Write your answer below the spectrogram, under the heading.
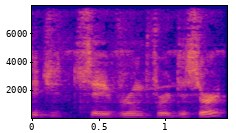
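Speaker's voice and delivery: put-on placid, calm, slightly awkward and uncomfortable manner. Retelling the dad's offer of dessert: imitating a calm, almost uncomfortable manner. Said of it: "In his calm, almost uncomfortable demeanor".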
